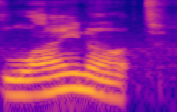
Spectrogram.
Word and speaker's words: Lynott: Because for years, like most people would say Lynott. Phil Lynott. Well, his daughters. So yeah, it's pronounced Lynott, according to them.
